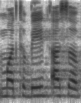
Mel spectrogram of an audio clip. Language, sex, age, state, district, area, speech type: Goan Konkani, female, 18-30, Goa, Quepem, rural, read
